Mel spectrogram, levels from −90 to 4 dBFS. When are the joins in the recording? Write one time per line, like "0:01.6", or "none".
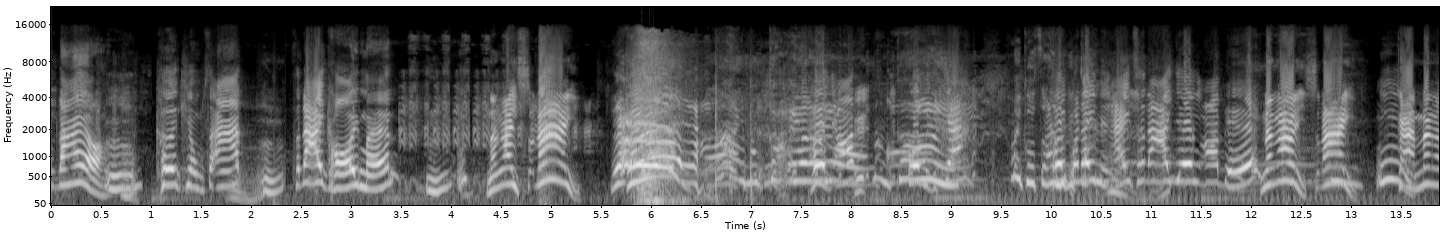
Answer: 0:00.9
0:02.4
